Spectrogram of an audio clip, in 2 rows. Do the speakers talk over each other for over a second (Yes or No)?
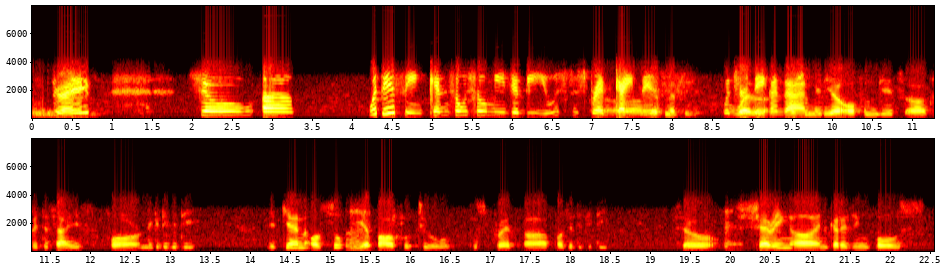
Yes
